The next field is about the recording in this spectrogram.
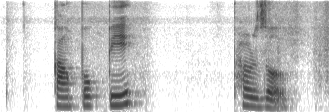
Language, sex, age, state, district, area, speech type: Manipuri, female, 30-45, Manipur, Tengnoupal, rural, spontaneous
